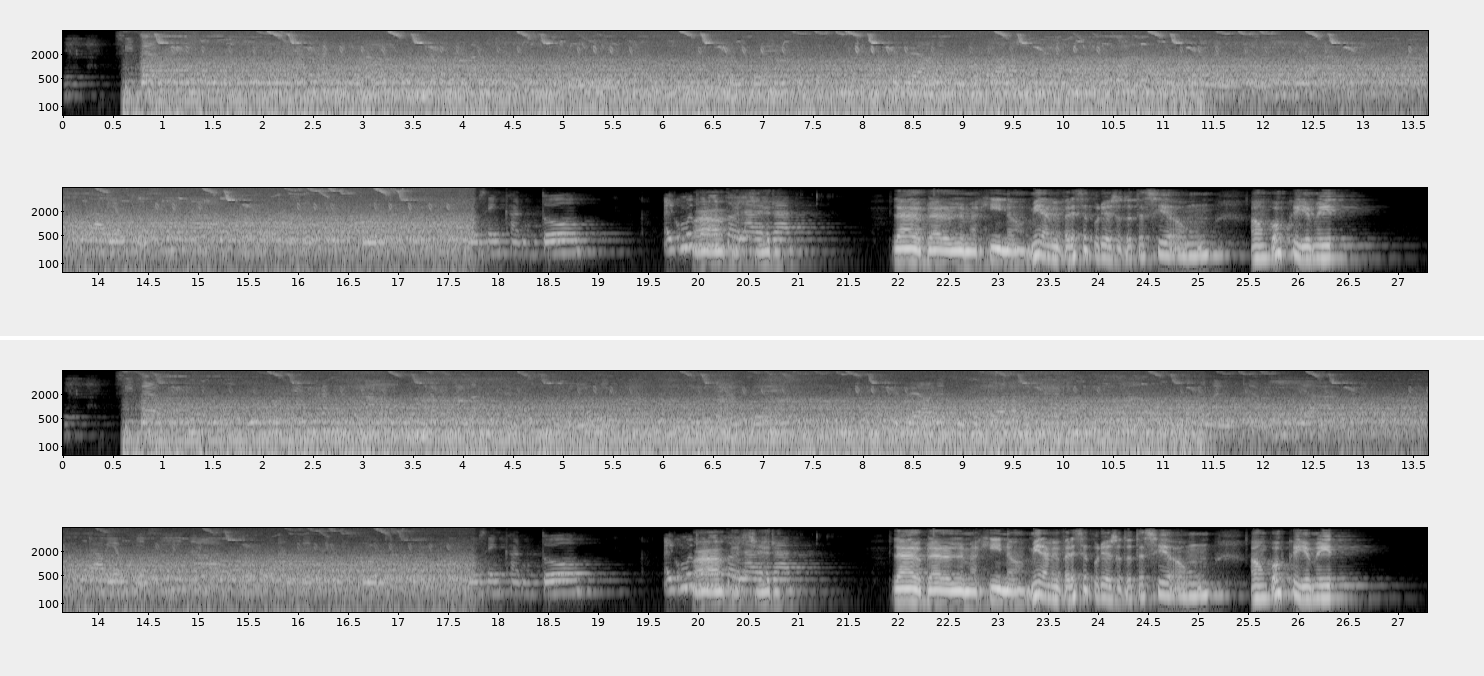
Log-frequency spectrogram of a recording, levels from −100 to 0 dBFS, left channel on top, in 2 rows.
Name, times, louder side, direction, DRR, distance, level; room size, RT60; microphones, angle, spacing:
voice 1, 0.0-5.5 6.2-7.3 8.1-13.1 13.9-18.9 19.7-21.0, left 1 dB, 10° left, 4 dB, 3.0 m, -39 dB
sound 1, 0.6-11.4, right 1 dB, 20° right, 1.4 m, -32 dB
sound 2, 0.8-17.8, left 3 dB, 60° left, 1.9 m, -33 dB
voice 2, 19.9-20.7 21.9-26.3, right 1 dB, 35° right, 5 dB, 1.5 m, -28 dB
28.5 x 21.5 x 7.8 m, 0.79 s
head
